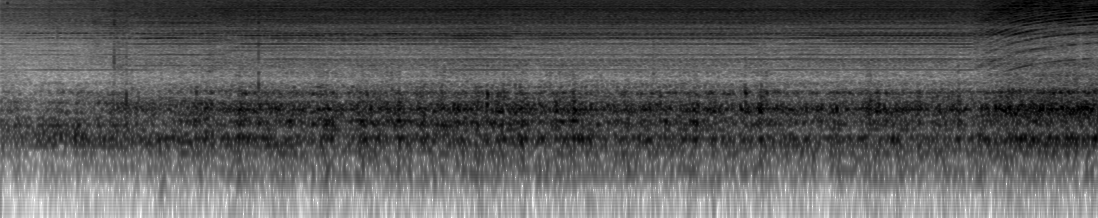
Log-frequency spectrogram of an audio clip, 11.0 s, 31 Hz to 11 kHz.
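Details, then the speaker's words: Hoover Nextra HNL6166 washing machine (6 kg, 1600 spin) on spin: loud rough roar with rising whine and thumping severe imbalance from badly broken drum bearings. "that's dangerous that's terribly imbalanced because of how bad it is"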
